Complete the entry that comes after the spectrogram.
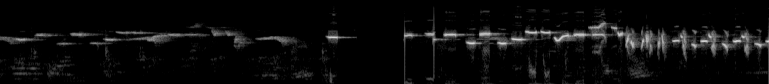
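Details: Master recording of a jongkangan, meant to make caged birds answer: soft high whistles, a brief silence, then a fast, loud chain of sharp, piercing whistled chirps with buzzy twitters near the end.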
